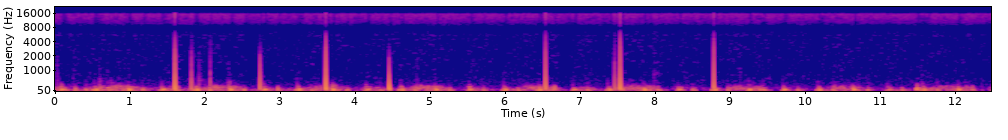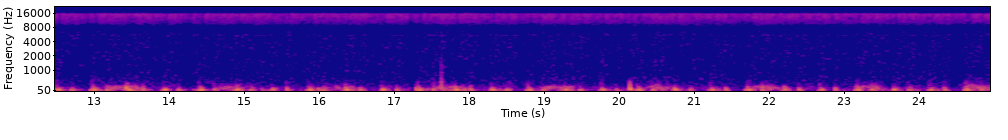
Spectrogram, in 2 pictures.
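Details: Own heartbeat recorded for one minute while tired: rapid low thumps at about 130 a minute, a fast heart rate consistent with tachycardia.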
